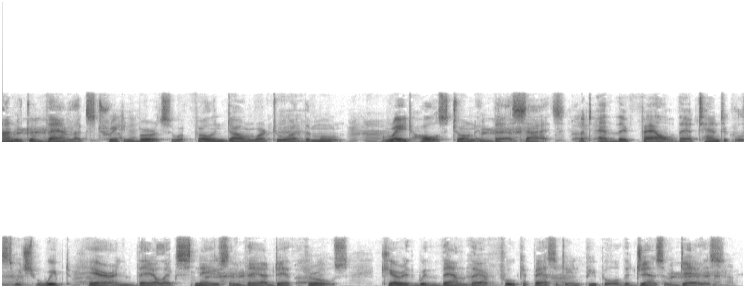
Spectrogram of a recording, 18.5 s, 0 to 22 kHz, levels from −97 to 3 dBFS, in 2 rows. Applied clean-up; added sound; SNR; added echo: none; Cough; 18 dB; none.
